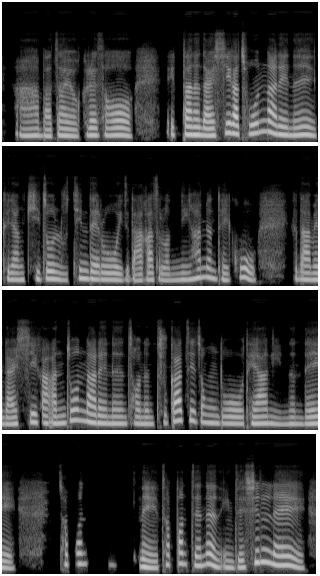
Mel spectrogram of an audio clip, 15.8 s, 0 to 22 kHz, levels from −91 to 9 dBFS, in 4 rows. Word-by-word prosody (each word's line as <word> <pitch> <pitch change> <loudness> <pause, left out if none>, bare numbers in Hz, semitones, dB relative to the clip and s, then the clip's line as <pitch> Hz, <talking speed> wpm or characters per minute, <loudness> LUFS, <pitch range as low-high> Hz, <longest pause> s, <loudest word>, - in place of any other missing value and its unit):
아. 200 -4 -1
맞아요. 190 0 0
그래서 205 -1 +1 0.4
일단은 220 0 +4
날씨가 210 +6 +5
좋은 260 +6 0
날에는 220 -6 +3
그냥 195 -3 -2
기존 210 0 -1
루틴대로 195 -1 -1
이제 180 0 -6
나가서 185 +2 -3
러닝하면 200 +8 -3
되고 200 +1 -3 0.4
그다음에 195 -4 -1
날씨가 200 +3 -1
안 200 +2 +1
좋은 285 +1 0
날에는 200 -5 +2
저는 190 -1 -3
2 215 - -9
가지 275 +4 +2
정도 205 -5 -2
대안이 195 -1 0
있는데 185 +1 -1 0.5
1 285 +1 -7
번 300 -1 -2 0.7
네 195 -4 +3
1 275 -1 -5
번째는 280 -4 +1
인제 195 0 -1
실내 260 - +3
205 Hz, 270 characters per minute, -22 LUFS, 190-240 Hz, 0.7 s, 날씨가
